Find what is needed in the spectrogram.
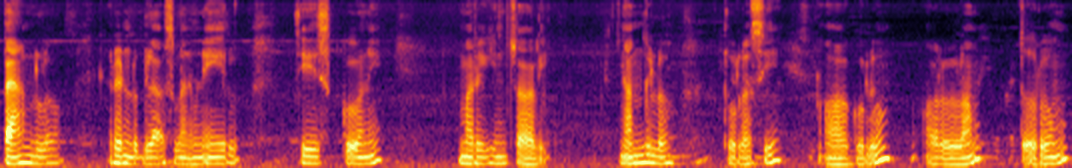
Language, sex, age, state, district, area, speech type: Telugu, male, 18-30, Andhra Pradesh, Annamaya, rural, spontaneous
